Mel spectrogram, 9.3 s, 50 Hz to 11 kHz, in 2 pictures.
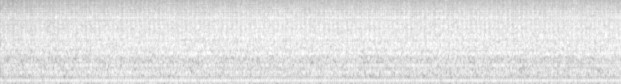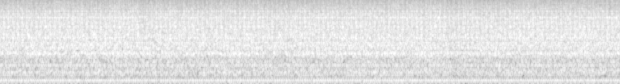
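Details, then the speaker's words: Honda Fit GD3 idling with the AC on: a constant low hum and rumble from the compressor. The sight glass shows the gas isn't overfilled, so the mechanic thinks the compressor is slightly worn (not confirmed). "ガスがね、入りすぎでもないです。これね、多分コンプレッサーのちょっとへたりだと思います。"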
